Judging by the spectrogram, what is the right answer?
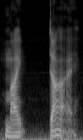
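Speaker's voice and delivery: ordinary talk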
